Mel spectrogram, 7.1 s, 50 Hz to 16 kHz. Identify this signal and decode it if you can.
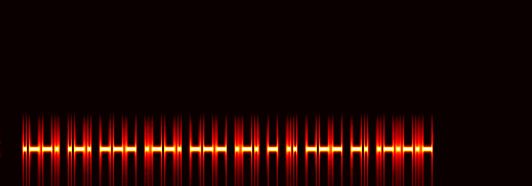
Morse code, heard as a keyed tone, about 28 wpm, 700 Hz. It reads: PROPORTION.
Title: A Sound Of Thunder 28wpm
